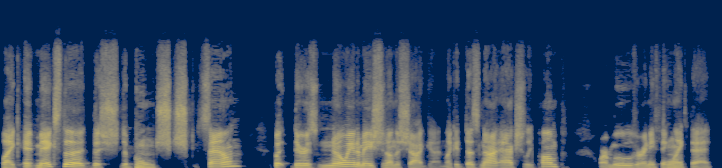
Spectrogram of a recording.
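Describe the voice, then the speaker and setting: A man with a slightly high voice chats casually as a podcast co-host about video games. He swears freely and throws in vocal sound effects. The sound is very dry, with no room around it. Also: normal speed, bright, forceful tone, no echo. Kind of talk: casual gaming chat.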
